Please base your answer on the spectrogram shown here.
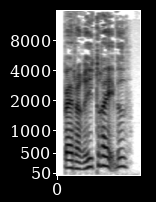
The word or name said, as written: batteridreven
